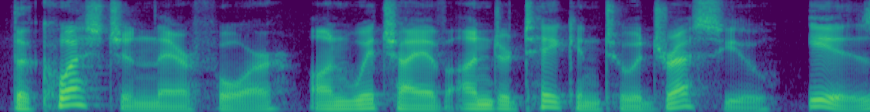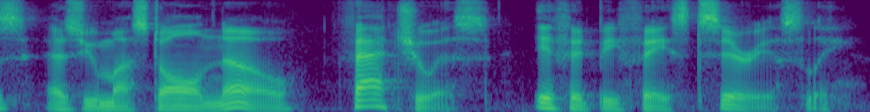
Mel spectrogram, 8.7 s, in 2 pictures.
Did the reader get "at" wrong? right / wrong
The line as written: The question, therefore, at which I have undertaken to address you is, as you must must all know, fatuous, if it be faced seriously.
wrong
